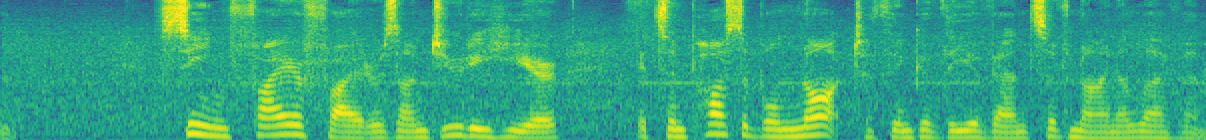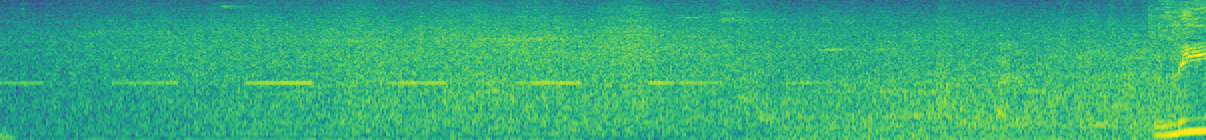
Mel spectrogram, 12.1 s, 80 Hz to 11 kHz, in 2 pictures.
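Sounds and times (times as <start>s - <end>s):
diesel engine idling: 1.3s - 12.0s
reversing alarm beeping: 3.2s - 10.8s.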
